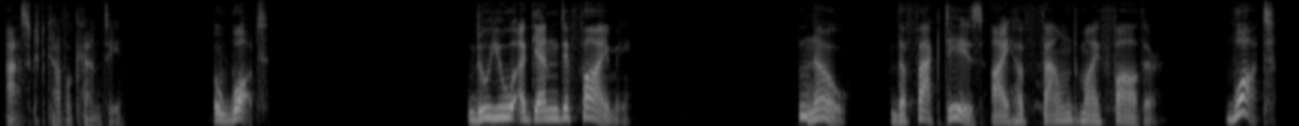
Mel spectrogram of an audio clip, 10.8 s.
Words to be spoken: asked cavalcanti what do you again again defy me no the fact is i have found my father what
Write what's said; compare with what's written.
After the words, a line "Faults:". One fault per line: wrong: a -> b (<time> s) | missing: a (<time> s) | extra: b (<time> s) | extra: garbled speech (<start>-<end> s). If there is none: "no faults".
asked cavalcanti what do you again defy me no the fact is i have found my father what
Faults:
missing: again (4.7 s)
